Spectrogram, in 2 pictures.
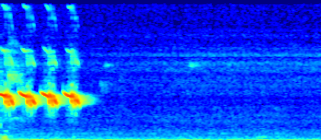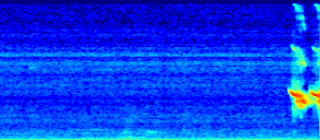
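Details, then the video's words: Pallas's bunting song fragment: a burst of high, rapid slurred notes at the start, a long quiet pause with low rumble, then the phrase begins again. "O canto da Escrevedeira da Tundra"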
